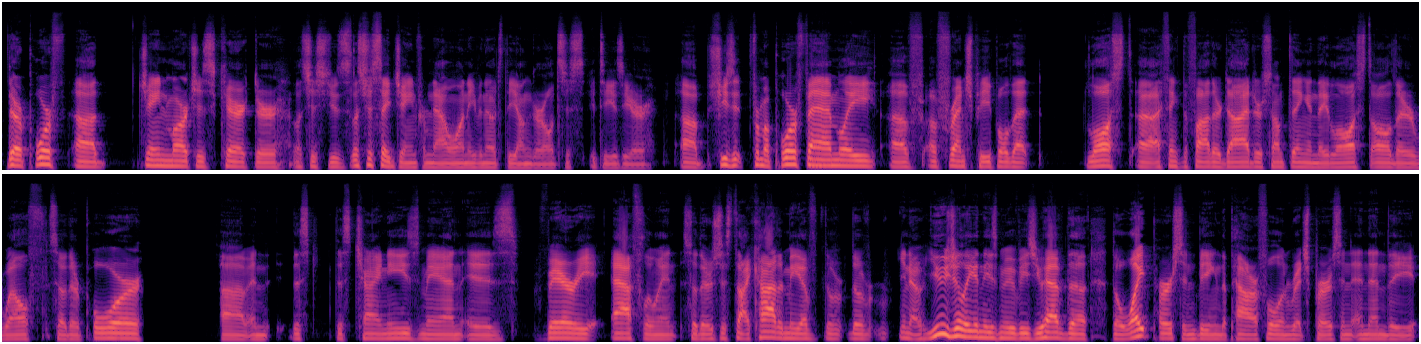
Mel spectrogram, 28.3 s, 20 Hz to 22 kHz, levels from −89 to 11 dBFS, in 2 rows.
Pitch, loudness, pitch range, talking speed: 110 Hz, -23 LUFS, 100-120 Hz, 195 wpm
